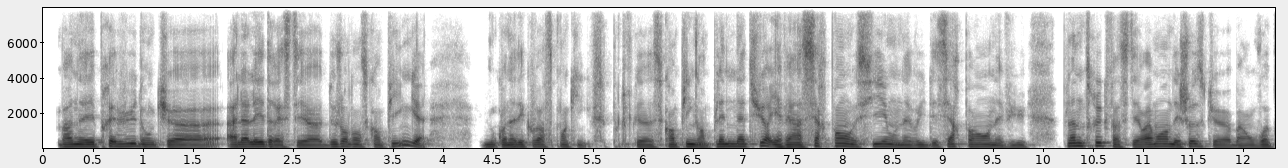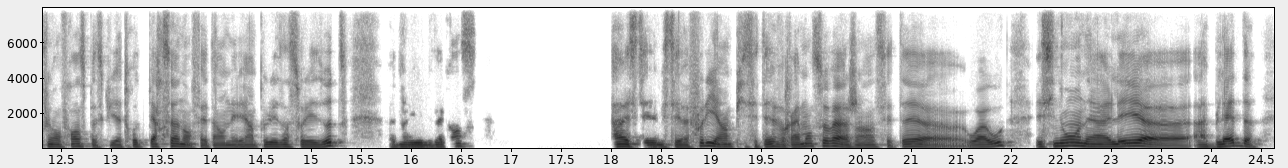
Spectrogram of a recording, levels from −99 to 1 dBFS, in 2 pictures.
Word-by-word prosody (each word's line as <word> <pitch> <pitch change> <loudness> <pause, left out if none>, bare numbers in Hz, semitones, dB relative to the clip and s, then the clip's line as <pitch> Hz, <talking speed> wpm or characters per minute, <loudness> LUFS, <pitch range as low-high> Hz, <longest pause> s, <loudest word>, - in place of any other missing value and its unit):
Bah, 115 - -1
on 120 - +5
avait 115 -1 +5
prévu 130 +3 +1
donc 115 -3 -3
heu, 110 - +2 0.5
à 110 - +1
l'aller 120 +2 +4
de 115 - 0
rester, 105 0 -3
heu, 100 0 -2
2 120 +4 -3
jours 130 0 -1
dans 120 -1 -2
ce 115 - -9
camping. 140 - -2 0.6
Donc, 110 0 -4
on 105 - +2
a - - +1
découvert 110 -1 -2
ce 110 - -10
camping, 105 -3 -8
ce - - -13
pt 105 -1 -6
ce - - -10
camping 115 +1 +2
en 100 -3 -1
pleine 125 +5 +1
nature. 130 +5 +1
Il - - +1
y - - +4
avait 110 +1 +2
un 105 0 +2
serpent 145 +3 0
aussi, 125 +2 -1
on 105 -3 0
a 105 - -2
vu 105 +1 -3
des 105 - -5
serpents, 115 +1 -2
on 110 - -1
a 100 - -3
vu 100 +2 -8 0.4
plein 150 +1 +2
de - - +2
trucs. 165 +1 -1
Enfin, 110 -10 -2
c'était 110 +1 -5
vraiment 125 +5 +1
des 110 -4 +2
choses 135 0 -2
que, 100 -5 -5
bah 100 0 -5
on 95 - -5
voit 100 0 -2
plus 120 - -2
en 115 - 0
France 130 +3 -2
parce 90 -6 -7
qu'il 105 - -7
y - - -1
a - - -6
trop 115 - -3
de 110 - -13
personnes 130 +1 0
en 100 - -2
fait, 95 +3 -6
on 100 +1 -3
est 105 +1 -3
un 105 - -3
peu 115 - -5
les 110 -1 +2
uns 115 - +1
sur 110 0 -4
les 105 0 0
autres, - - +1 0.5
dans 110 0 0
les 110 - +3
lieux 110 - +6
de 105 - -3
vacances. 130 +5 -3 1.4
Ah 120 - +4
ouais, 120 - +7
c'était, 120 -2 -2
mais, 105 - 0
c'était 105 0 0
la 105 - -1
folie 155 +2 +3
hein. 115 -1 +1
Puis 120 - -11
c'était 120 - -1
vraiment 115 +4 0
sauvage 140 -8 +2
hein. 105 +1 -2
C'était 105 +1 -6
heu, 125 -6 0
waouh. 115 +12 +1 0.3
Et 120 - 0
sinon, 145 +7 +2
on 165 -3 +5
est 130 - +4
allé, 125 +6 +5
heu, 155 - +9 0.5
à 105 -1 -3
Bled, 135 - +3
115 Hz, 255 wpm, -23 LUFS, 105-130 Hz, 1.4 s, heu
